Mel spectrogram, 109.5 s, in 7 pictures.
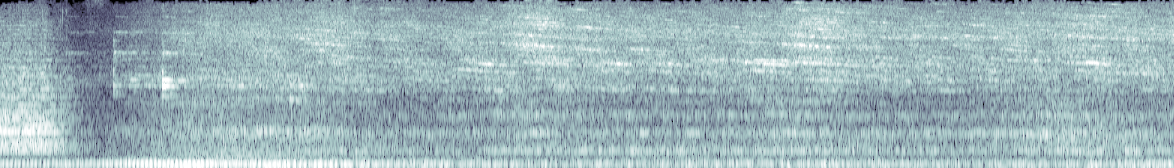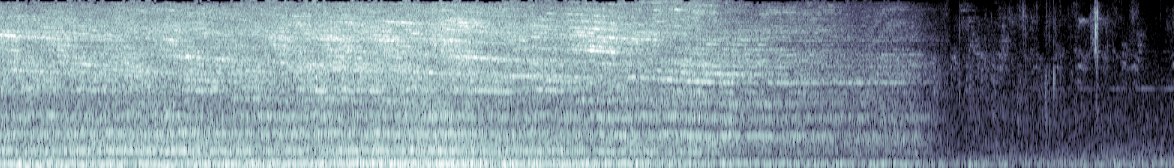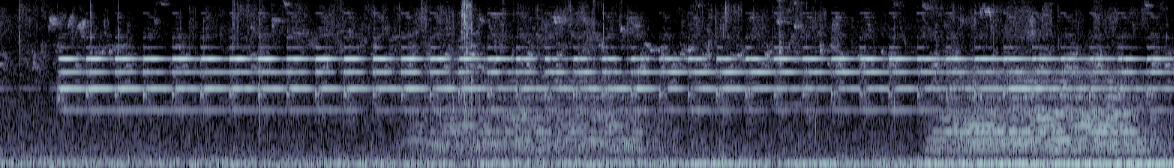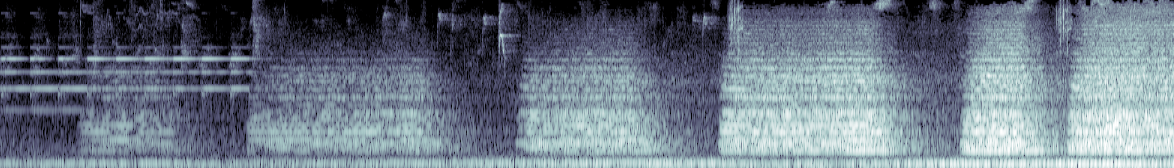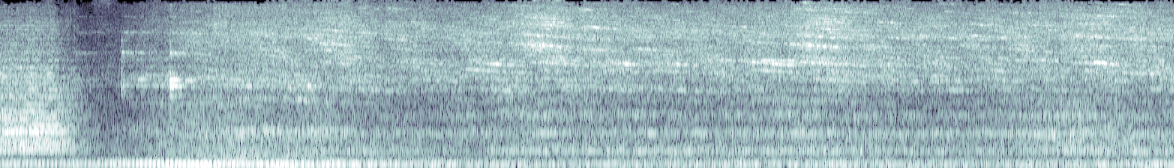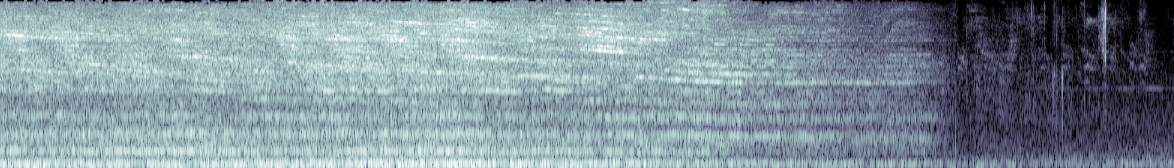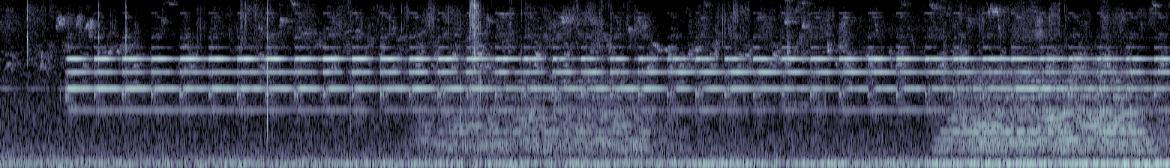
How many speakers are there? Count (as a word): zero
